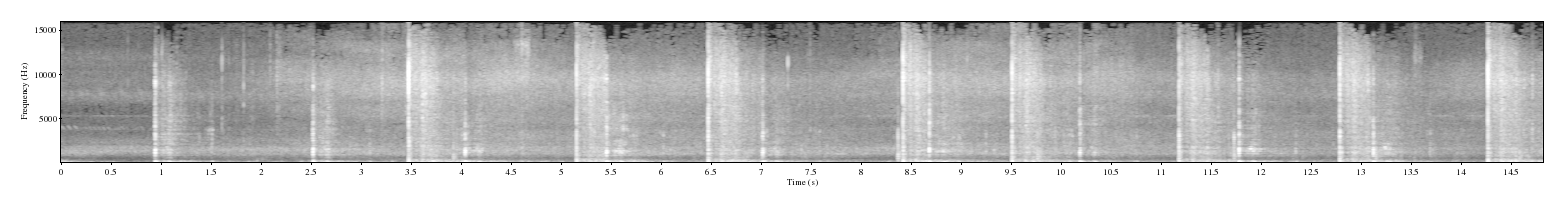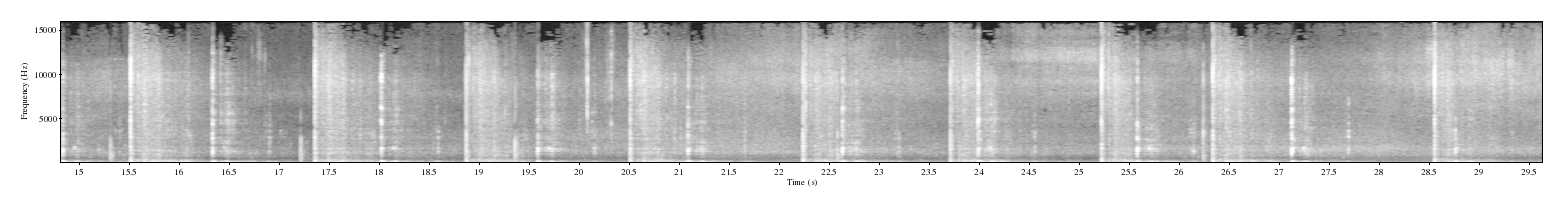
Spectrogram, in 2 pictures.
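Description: Aerial firework shells bursting in quick succession, one sharp boom every second or two, each trailing off in a rolling echo.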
